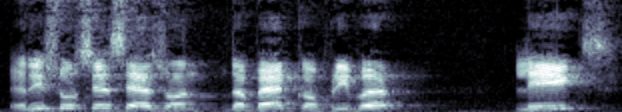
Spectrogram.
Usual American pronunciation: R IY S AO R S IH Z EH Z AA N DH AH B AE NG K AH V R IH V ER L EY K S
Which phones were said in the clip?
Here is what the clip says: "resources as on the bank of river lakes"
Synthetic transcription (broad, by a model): R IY S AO R S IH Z EH Z AA N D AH B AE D K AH P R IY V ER L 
